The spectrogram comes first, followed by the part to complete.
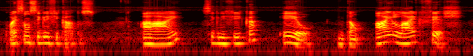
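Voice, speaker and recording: A man with a Brazilian accent teaching a recorded online lesson, explaining step by step, slowing down for example sentences and often checking in with "tá?" and "né?". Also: mid-range voice, a bit bright. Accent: Brazilian Portuguese. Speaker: English teacher.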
